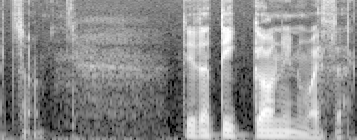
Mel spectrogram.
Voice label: "digon", Welsh

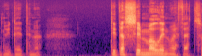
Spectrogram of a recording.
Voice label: "syml" Welsh

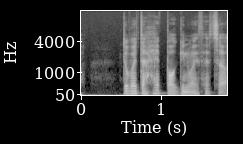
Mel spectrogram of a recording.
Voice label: "hebog", Welsh

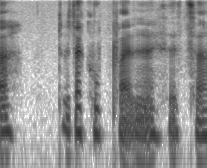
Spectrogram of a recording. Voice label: "cwpan", Welsh

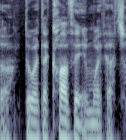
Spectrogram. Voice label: "claddu", Welsh

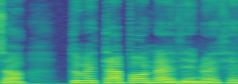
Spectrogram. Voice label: "bonedd", Welsh

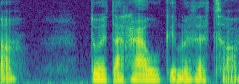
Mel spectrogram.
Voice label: "rhawg", Welsh

